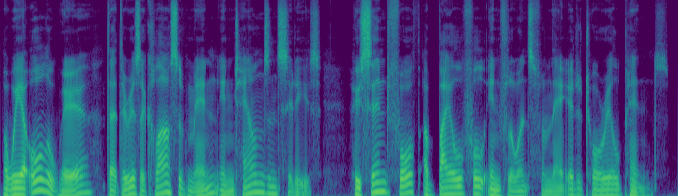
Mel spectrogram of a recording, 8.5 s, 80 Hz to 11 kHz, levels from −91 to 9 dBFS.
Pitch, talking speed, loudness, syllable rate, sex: 105 Hz, 185 wpm, -20 LUFS, 4.9 syllables/s, male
